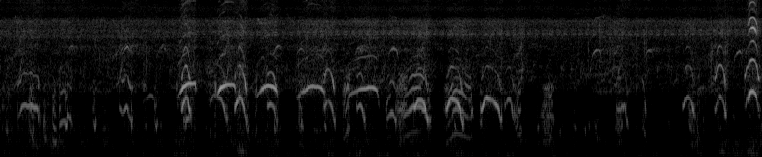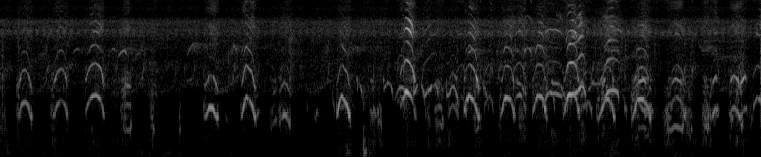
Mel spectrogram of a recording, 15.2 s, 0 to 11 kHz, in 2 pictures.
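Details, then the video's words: Playful, excited Cardigan Welsh Corgi on garden debut, filmed 13 September 2024; bursts of shrill rising-then-falling whines and yips come in quick clusters separated by short pauses, with a few sharp clicks. "コーギー・カーディガン お庭デビューで一番はしゃいでいたのは・・・"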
